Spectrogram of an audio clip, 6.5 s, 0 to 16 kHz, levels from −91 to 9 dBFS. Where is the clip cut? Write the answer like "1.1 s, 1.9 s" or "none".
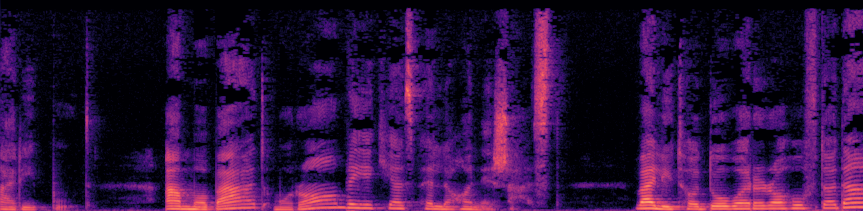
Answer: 2.1 s, 2.6 s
